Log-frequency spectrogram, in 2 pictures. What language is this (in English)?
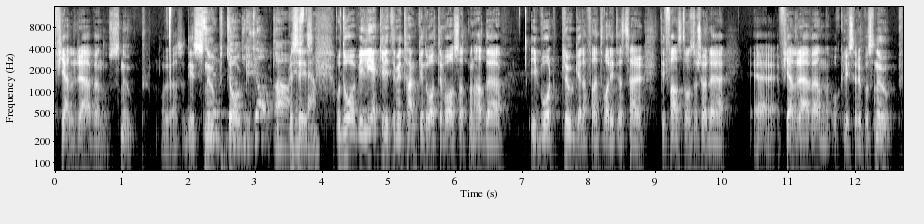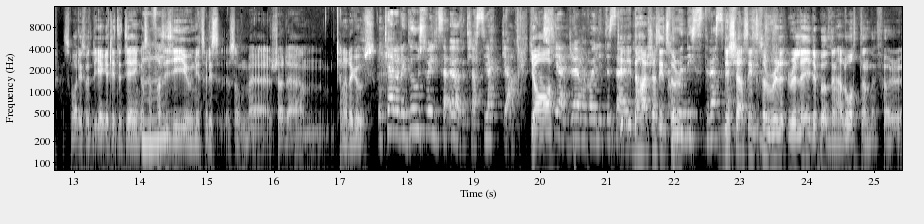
Swedish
